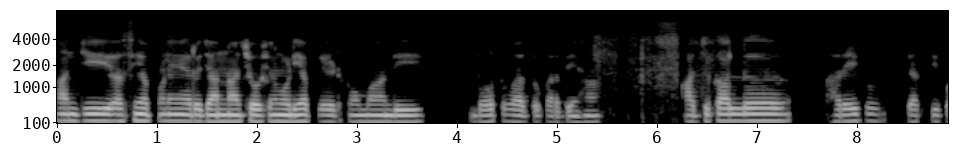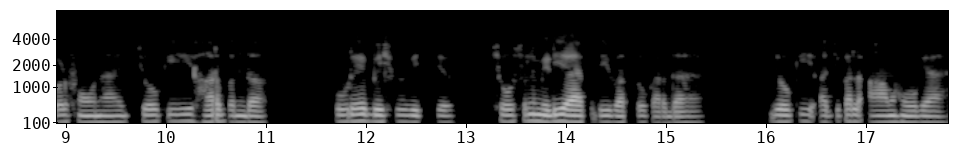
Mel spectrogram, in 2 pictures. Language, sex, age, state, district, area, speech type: Punjabi, male, 18-30, Punjab, Fatehgarh Sahib, rural, spontaneous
